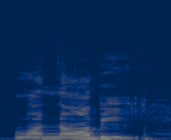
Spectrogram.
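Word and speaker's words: Les Nabis: He was a post-impressionist and founding member of the avant-garde group Lanabi, is how I think it's pronounced. I went and looked up the French pronunciation so that I wouldn't butcher it too bad.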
